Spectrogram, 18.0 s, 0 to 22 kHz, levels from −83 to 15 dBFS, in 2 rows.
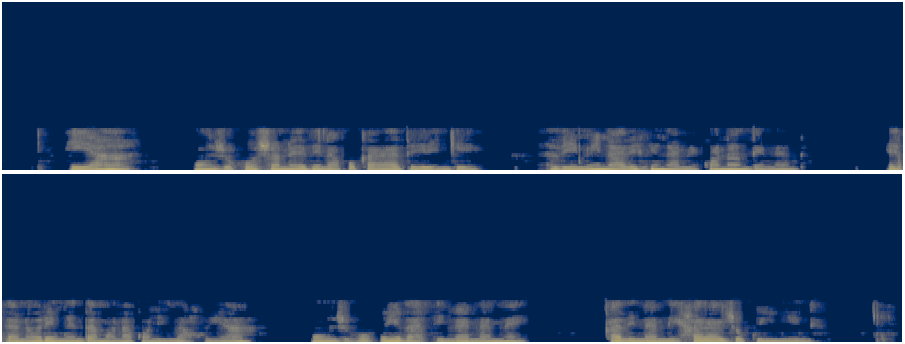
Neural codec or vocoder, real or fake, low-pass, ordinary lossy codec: none; real; 5.4 kHz; AAC, 24 kbps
